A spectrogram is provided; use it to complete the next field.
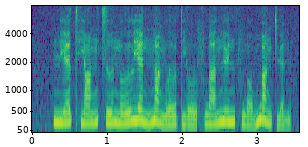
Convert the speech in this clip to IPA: n̪ j ɛ˧˥ t̪ʰ j ɑ˧˥ ŋ t͡s ɹ̩˧˥ n̪ o˧˥ ʊ̯ l j ɛ˥˧ n n̪ ɑ˥˩ ŋ l ɤ˧˥ t̪ j o˨˩ ʊ̯ f w ä˧˥ n̪ y˥ n f w ɔ˨˩ m w ɑ˥˩ ŋ t̪ ɥ ɛ˩ n

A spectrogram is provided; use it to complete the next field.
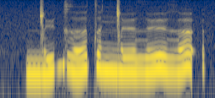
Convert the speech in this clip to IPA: ŋ͡ǀ y˩˥ ɡ ɣ əː˩˥ t ə˧ ŋ͡ǀ ʏː˧ ð ʏː˧˥˧ ɣ œ˧˥˧ ʔ

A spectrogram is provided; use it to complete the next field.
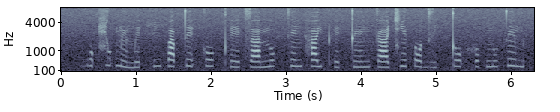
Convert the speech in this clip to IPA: b o˦ ʔ ɕ o˦ ʔ m ẽ˨˩ m e˨ ʔ h i˥˧ p a˦ p̚ t̪ e˦ ʔ k o˦ k̚ pʰ e˧ t͡s a˧ n̪ o˦ k̚ s ẽ˦ n h a˦ j pʰ e˨ k̚ t̪ ẽ˧ n k a˧ t͡ɕ ẽ˦ t̚ ɔ˧ d͡z i˨ k̚ t̪ o˦ ʔ h o˦ k̚ n̪ u˦ t̪ ẽ˥˧ m

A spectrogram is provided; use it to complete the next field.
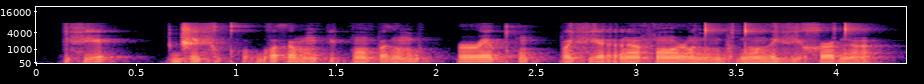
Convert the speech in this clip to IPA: fʲ e | d͡ʒ i fʲ o kʷʰ ə˞ ɡʷ e θ ə˞ m õ pʲ ə˞ p õ p œ ð õ b | ɹ e kʷʰ ẽ pː œ fʲ œ r œ̃ f õ ɹ õ d õ b o d õ ð i vʲ o x ə˞ d œ̃

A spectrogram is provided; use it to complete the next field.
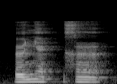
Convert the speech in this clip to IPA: œ ɲ ɛ̃ | x ə̃ː

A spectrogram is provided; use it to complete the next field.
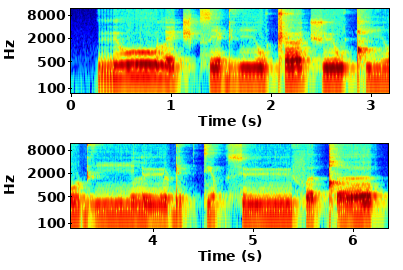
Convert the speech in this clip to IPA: rʲ uː l e t͡ʃ t͡s i ɖʱ iː w ǁ œ t͡ʃ y w ǃʰ iː w ɖʱ iː l yː ɖ i k tʲ ɔ k s yː f ə ǃʼ ə

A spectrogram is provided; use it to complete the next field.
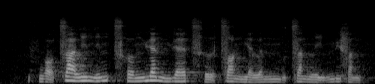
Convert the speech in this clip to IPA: x w ɔ̰˨˩ t͡s ä˥˧ l i˥˩ n i˥ n t͡sʰ ɤ˧˥ ŋ ɥ ɛ˥˩ n m ɥ ɛ˧˥ t͡sʰ ɹ̩˨˩ t͡s ɑ˥˩ ŋ l j ɛ˩ l ə˧˥ n m ṵ˨˩ t͡s a˥˩ n l ḭ˨˩ m y˥˩ f a˩ n

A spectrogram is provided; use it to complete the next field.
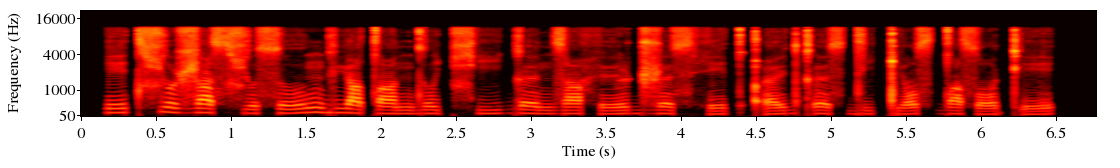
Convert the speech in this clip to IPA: e t ɕ o ʐ ɑ s ɕ o s o ŋ ɡ y tˤ o n d o t͡ɕʰ i ɡ œ n z ɑ h ø ɖ͡ʐ œ s h e t qʼ ø d kʼ œ s d i ǃ y sˤ dˤ o sˤ y kʼ e

